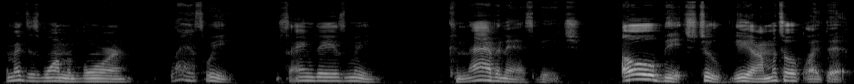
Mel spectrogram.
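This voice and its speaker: A woman's voice: sits low, animated, unhurried, creaky, darkish tone. A woman giving a casual, rambling reading to her viewers, blunt and cursing freely. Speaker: card reader.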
